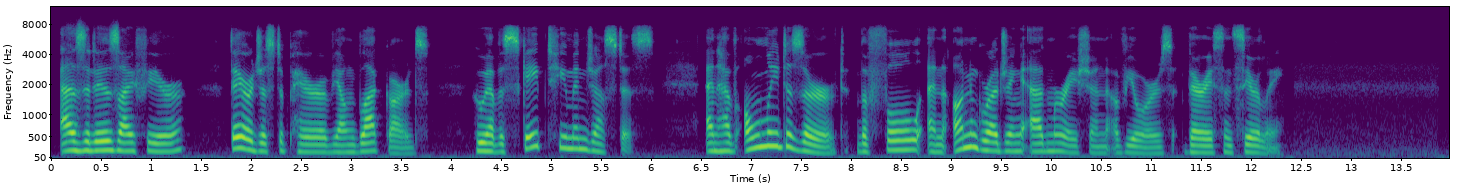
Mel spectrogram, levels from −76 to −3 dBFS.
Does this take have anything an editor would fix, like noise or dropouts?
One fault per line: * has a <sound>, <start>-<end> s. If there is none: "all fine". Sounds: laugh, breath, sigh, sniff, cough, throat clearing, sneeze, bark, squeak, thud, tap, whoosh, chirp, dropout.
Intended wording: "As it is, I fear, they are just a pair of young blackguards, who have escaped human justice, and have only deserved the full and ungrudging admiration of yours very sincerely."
all fine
